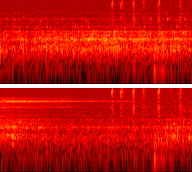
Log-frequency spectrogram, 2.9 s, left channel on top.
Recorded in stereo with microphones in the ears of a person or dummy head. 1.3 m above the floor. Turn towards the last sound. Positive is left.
turn(degrees=0)  # may be behind; listen again after turning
